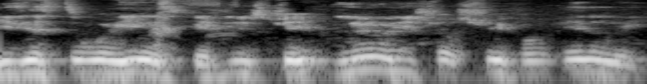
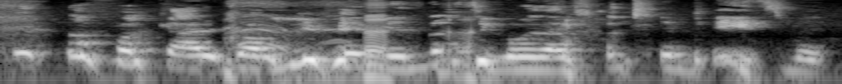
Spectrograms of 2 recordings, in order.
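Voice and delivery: alarmed outburst; 7 semitones higher, 4 dB louder than usual. Retold or imitated. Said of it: "So I was like".

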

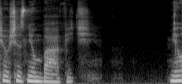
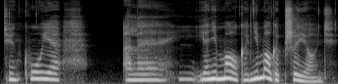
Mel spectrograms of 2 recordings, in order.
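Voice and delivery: shy refusal; 5 semitones higher, 5 dB louder than usual. A narrator's reading. Asia refuses the gift.

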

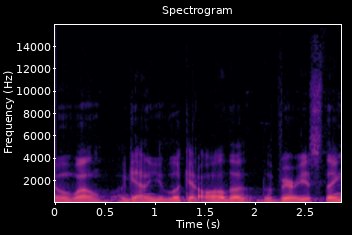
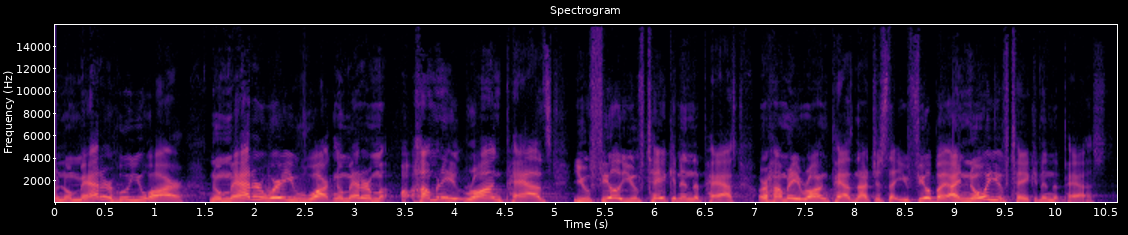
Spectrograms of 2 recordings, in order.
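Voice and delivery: louder and higher, building with each no matter; rising preaching; 8 semitones higher, 5 dB louder than usual. Real, not acted. Preacher pleading with the congregation, building loud. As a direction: preach it out, climbing in force.

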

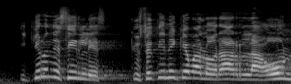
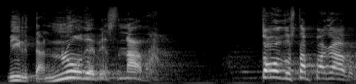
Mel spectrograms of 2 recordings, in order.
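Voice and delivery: God's loud proclamation; 4 semitones higher, 7 dB louder than usual. Acted. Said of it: "diciéndonos".

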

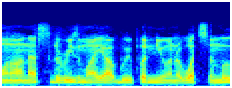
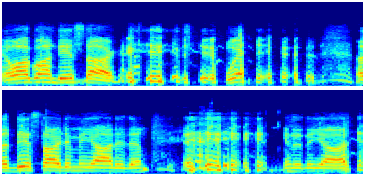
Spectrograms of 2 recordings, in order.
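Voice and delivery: put-on playful Jamaican accent, pitched up and laughing; 9 semitones higher than usual. Friend joking about the name Daystar in a Jamaican accent. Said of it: "that sounds Jamaican".

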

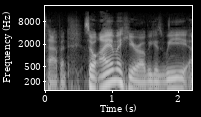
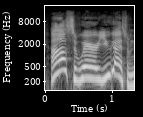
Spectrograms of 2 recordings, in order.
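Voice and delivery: high, loud caricature of a tourist; Barb; 11 semitones higher, 5 dB louder than usual. Retold or imitated. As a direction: pipe up nosily in a high mock voice. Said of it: "She's like".

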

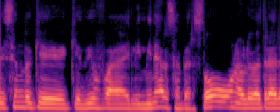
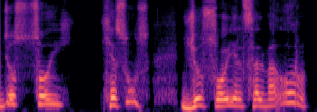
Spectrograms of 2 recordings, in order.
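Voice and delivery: slow, raised, drawn-out proclamation; emphatic declaration; 6 semitones higher, slower than usual. Acted. Jesus reveals himself to Saul, slow emphatic declaration. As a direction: proclaim it slowly, pitched up, word by word.

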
